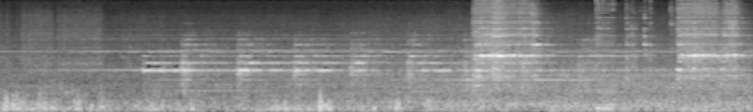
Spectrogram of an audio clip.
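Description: A light rail train rolls in on curved track, its steel wheels squealing against the rails. High thin squeals come and go, then two loud screeches, about two seconds apart, in the second half.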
